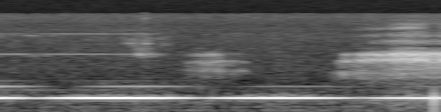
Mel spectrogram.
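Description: A singing bowl rings with one sustained, steady pitch, its loudness gently pulsing a little more than once a second.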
